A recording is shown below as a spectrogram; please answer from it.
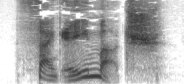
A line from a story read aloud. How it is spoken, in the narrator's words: he said, in a mocking tone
